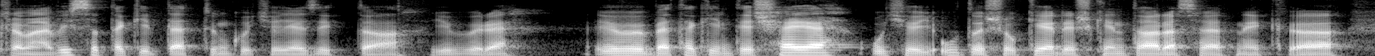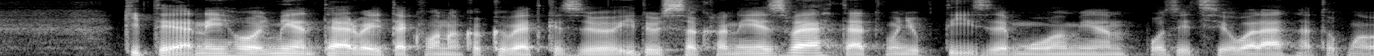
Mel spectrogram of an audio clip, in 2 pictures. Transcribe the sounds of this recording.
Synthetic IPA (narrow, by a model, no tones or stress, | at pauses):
krɒmaːrʋisːɒt̪ɛkint̪ɛt̪ːyŋkuːcho̞ɟɛzit̪ːɒjøvøːɾɛ | jøvøːbɛt̪ɛkint̪eːʃhɛjɛuːcho̞ɟṵt̪o̞lʃoːkeːrd̪eːʃkeːnt̪ɒrːɒsɛɾɛt̪neːkøː | it̪ḛːrniɦo̞ɟmijɛnt̪ɛrvɛjit̪ɛkʋɒnːɒkɒkøvɛt̪kɛzøːḭd̪øːsɒkrɒneːzvɛt̪ɛɦat̪mo̞ɲɟukt̪ḭːzeːvmuːlvɒmijɛmpo̞ziːt̪sijoːbɒlaːt̪na̰ːt̪o̞k̚mɒɡ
